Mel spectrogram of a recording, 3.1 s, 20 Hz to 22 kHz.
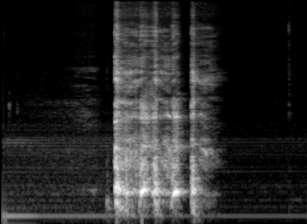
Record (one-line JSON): {"cough_length": "3.1 s", "cough_amplitude": 32768, "cough_signal_mean_std_ratio": 0.34, "survey_phase": "beta (2021-08-13 to 2022-03-07)", "age": "65+", "gender": "Female", "wearing_mask": "No", "symptom_cough_any": true, "symptom_runny_or_blocked_nose": true, "symptom_sore_throat": true, "symptom_headache": true, "symptom_onset": "11 days", "smoker_status": "Current smoker (e-cigarettes or vapes only)", "respiratory_condition_asthma": false, "respiratory_condition_other": true, "recruitment_source": "REACT", "submission_delay": "7 days", "covid_test_result": "Negative", "covid_test_method": "RT-qPCR", "influenza_a_test_result": "Negative", "influenza_b_test_result": "Negative"}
